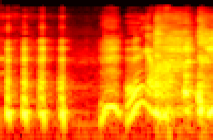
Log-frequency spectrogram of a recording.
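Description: A person with bronchitis coughs four short, sharp times in quick succession, followed by longer, rasping, voiced throat sounds.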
